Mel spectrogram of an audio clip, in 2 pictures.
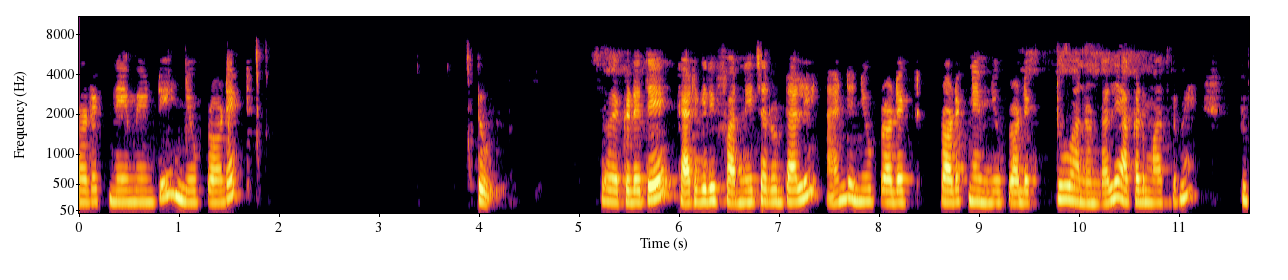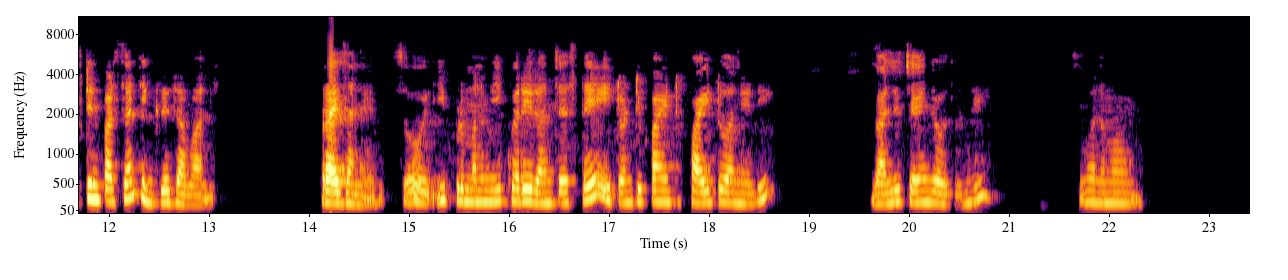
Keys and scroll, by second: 0.6 ', 1.4 Left, 2.8 space, 4.8 t, 5.6 2.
